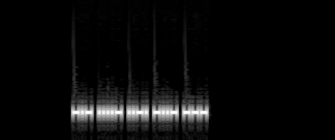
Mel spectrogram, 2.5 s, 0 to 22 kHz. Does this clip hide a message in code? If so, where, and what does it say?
Yes: Morse code from 0.6 to 1.6 s, heard as a keyed tone, about 78 wpm, 700 Hz. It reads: K4FXO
